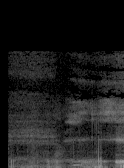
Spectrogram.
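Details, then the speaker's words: A brief stretch of rough, rattling snoring that rises into a louder snort at the end; loud snoring. "young people can you hear this [ __ ] noise oh my god it's tearing up the place you know the snoring"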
